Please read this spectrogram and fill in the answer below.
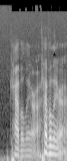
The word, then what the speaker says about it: Cavalera: Born in 1984 by brothers Max and Igor Calavera. – That's it. Yes. – Calavera. – My brother. – Oh no! Sorry. Cavalera. I said it wrong.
